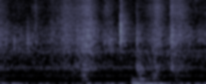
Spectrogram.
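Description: Faint scraping and ticking of a spoon stirring crumbly pecan-and-butter pie crust mixture in a mixing bowl, with a soft low thump partway through.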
